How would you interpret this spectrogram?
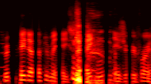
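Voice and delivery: distorted demonic devil voice. Real, not acted. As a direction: let the glitch make it sound like Satan. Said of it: "You sound like the devil".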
